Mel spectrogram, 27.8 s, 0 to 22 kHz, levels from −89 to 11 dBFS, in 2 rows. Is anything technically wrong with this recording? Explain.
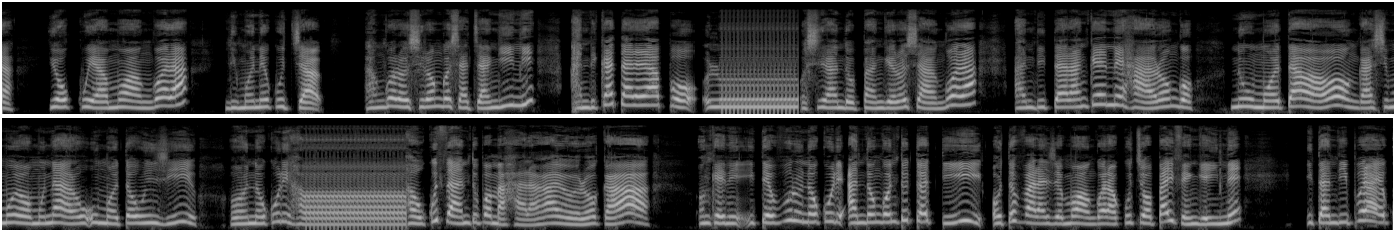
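Yes. There are two system hang loops, at 7.2 to 7.96 s after "ngiini tabdi ka talelapo" and at 16.96 to 17.96 s after "owundji owo nokuli". Each time, playback froze while the hardware kept replaying the same 40 ms of buffered audio. This produces a rapid 25 Hz buzzing stutter, and about 0.7 s and then about a second of speech are lost.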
